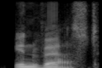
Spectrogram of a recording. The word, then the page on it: invest: American English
